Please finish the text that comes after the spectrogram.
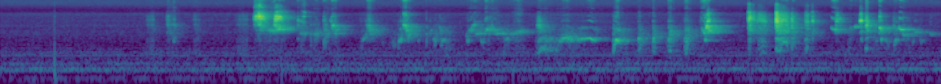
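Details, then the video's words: Pet budgerigar that has just begun talking, rattling off rapid chirps, clicks and scratchy warbles in bursts, some notes sharp and high, with a constant low hum in the room. "Yeni Konuşan Muhabbet kuşu"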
